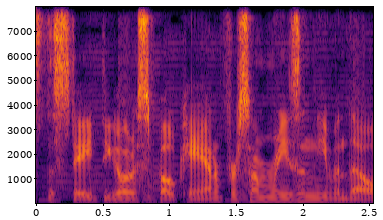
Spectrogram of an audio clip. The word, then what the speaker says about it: Spokane: It's Spokane. It's just like how you Midwesterners insist that it's pronounced Oregon because they've, I don't know.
